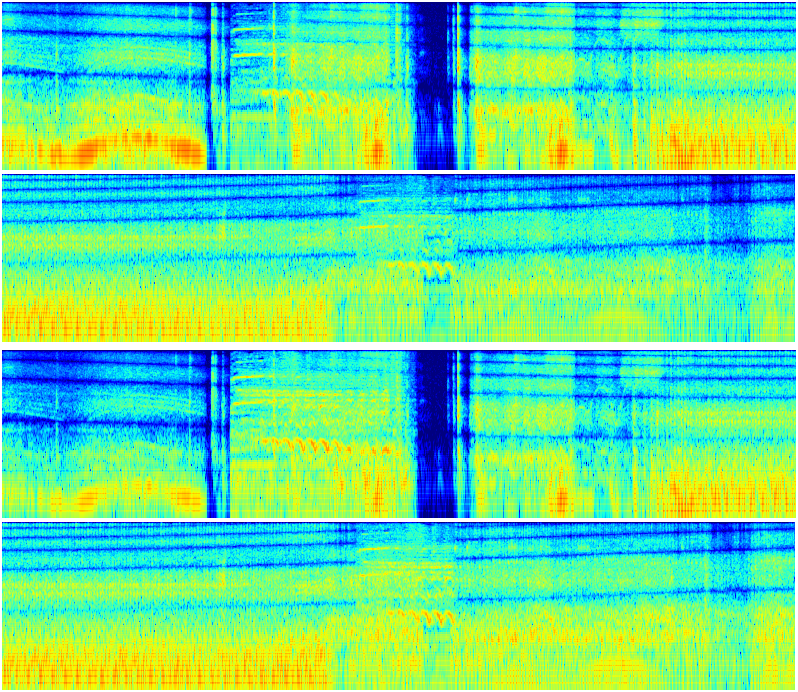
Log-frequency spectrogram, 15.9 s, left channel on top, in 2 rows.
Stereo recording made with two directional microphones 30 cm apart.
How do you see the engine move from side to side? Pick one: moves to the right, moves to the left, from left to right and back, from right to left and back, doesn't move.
moves to the right.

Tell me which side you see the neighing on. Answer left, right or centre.
right.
